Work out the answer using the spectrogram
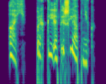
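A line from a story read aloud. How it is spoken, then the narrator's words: Hissed. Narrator (Russian): зашипела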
